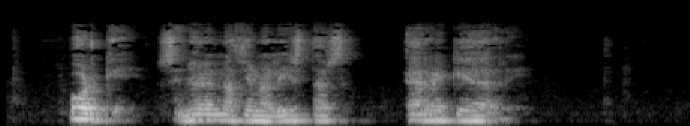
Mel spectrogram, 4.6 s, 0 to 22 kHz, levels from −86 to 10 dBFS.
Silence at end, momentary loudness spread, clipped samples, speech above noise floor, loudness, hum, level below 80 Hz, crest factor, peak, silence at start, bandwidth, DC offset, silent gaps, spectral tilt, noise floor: 1.2 s; 14 LU; under 0.1%; 49 dB; -22 LUFS; none; -60 dBFS; 22 dB; 0 dBFS; 0.45 s; 11 kHz; under 0.1%; none; -6 dB/octave; -70 dBFS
